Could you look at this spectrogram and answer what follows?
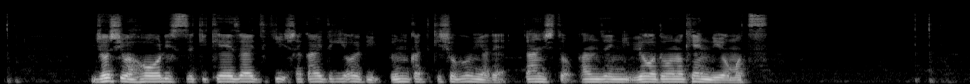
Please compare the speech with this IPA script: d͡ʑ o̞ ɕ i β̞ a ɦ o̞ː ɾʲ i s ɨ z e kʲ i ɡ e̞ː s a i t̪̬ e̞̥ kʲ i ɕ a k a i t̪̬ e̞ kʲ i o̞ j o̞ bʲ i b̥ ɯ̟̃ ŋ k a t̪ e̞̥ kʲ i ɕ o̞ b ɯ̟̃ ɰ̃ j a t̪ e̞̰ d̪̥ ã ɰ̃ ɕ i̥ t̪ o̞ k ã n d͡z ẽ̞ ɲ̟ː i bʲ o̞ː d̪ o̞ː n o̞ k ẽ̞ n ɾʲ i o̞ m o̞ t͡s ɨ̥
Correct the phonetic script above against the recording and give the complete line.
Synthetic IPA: d͡ʑ o̞ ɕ i β̞ a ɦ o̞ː ɾʲ i t͡s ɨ z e kʲ i k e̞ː z a i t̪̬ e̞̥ kʲ i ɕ a k a i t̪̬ e̞ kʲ i o̞ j o̞ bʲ i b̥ ɯ̟̃ ŋ k a t̪ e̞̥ kʲ i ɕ o̞ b ɯ̟̃ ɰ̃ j a d̪ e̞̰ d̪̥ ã ɰ̃ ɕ i̥ t̪ o̞ k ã n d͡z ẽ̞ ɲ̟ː i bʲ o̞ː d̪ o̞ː n o̞ k ẽ̞ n ɾʲ i o̞ m o̞ t͡s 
